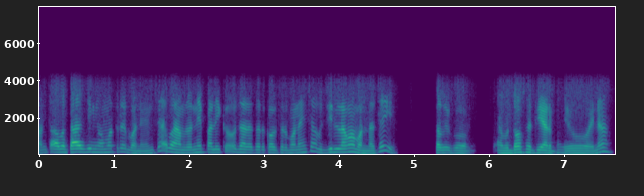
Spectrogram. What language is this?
Nepali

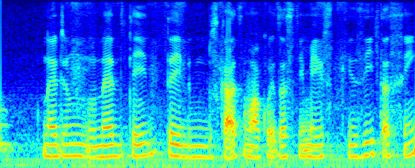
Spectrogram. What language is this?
Portuguese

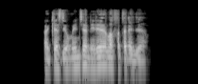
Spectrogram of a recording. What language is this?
Catalan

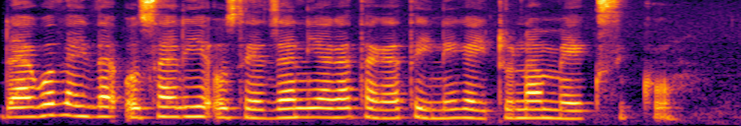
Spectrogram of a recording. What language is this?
Kikuyu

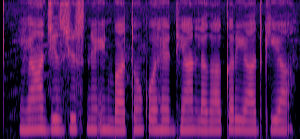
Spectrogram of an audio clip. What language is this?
Urdu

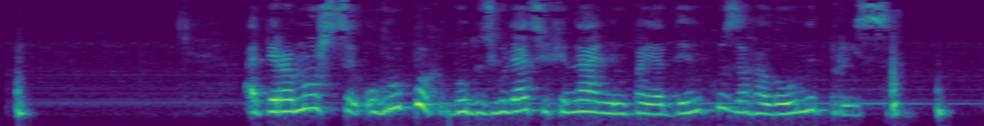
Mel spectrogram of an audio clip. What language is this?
Belarusian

